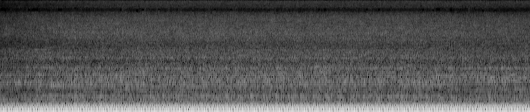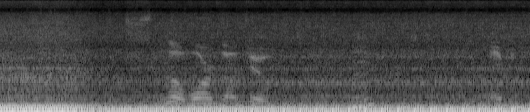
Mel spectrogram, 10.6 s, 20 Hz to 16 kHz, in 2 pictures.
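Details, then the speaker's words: Boss-built V8 hot rod after installing CNC Boss heads, Boss Racing cams, new chains and guides; possibly still partly warm. Steady deep idle with an even rumbling beat and a slightly deeper throat, no knocks or ticks. Normal idle. "What do you think? A little deeper throat."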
